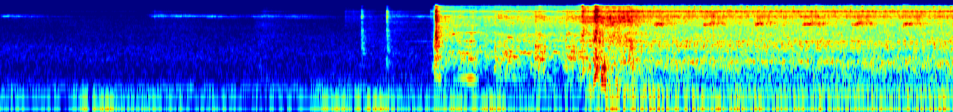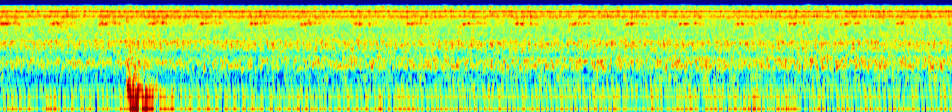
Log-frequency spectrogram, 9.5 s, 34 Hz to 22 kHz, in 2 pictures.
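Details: Audi A4 no-start after customer starter replacement, fixed by fully seating starter connector: quiet hiss, brief crank catches quickly, settles into even steady idle; normal start and idle.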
